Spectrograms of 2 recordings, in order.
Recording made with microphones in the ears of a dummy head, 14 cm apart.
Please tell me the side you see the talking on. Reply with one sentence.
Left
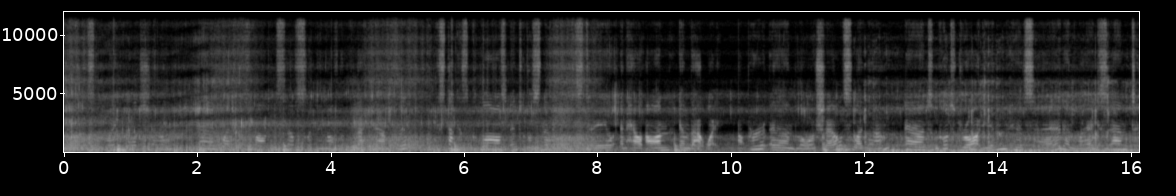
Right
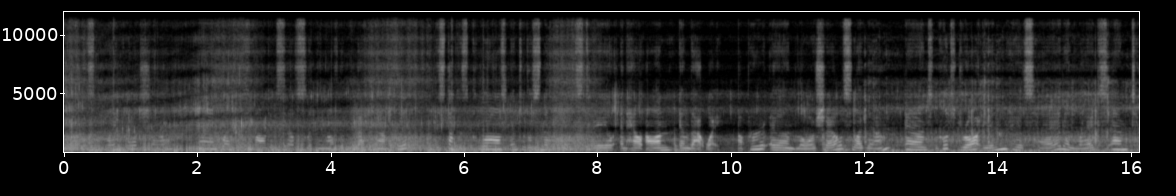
You can hear the talking in the centre.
